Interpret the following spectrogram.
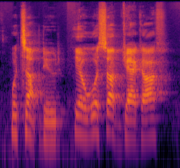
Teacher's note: Notice the lack of articulation. The pitch of the Pittsburgh accent is somewhat even. However, there is a rise at the end of sentences, or after a question.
